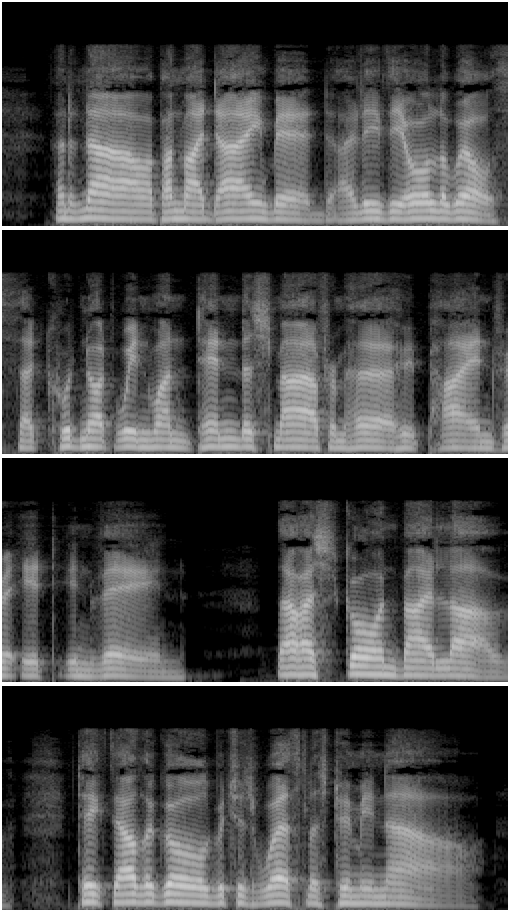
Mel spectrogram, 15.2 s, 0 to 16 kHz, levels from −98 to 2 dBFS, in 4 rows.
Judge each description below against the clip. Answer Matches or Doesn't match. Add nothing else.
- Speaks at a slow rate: Doesn't match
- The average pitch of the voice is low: Matches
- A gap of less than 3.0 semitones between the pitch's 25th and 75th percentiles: Matches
